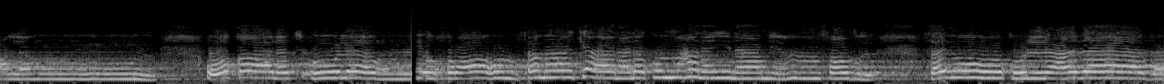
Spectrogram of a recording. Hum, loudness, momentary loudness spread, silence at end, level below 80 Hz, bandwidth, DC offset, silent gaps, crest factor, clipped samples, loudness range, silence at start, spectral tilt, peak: none; -21 LUFS; 6 LU; 0 s; -58 dBFS; 7.2 kHz; under 0.1%; none; 10 dB; under 0.1%; 1 LU; 0 s; -3.5 dB/octave; -10 dBFS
